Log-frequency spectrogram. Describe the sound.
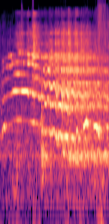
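A person imitates a horse whinny with a loud, wavering, high-pitched neigh that trembles and holds for about two seconds.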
